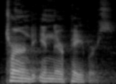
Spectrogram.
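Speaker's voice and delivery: ordinary talk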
